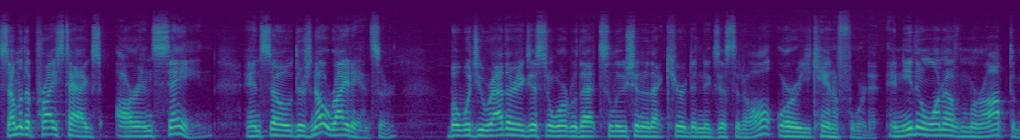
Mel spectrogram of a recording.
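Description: Speaking at a very fast pace, a man with a fairly high pitch uses lively intonation on a very clean recording with a silent background. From Texas. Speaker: podcast host. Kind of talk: podcast interview.

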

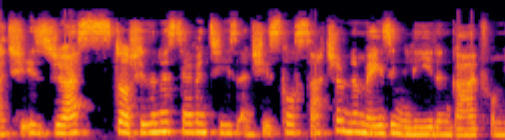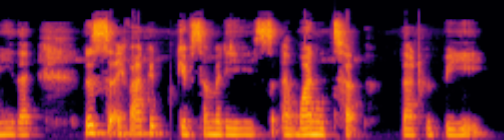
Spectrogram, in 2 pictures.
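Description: A somewhat breathy woman at medium pitch, with ordinary pitch variation, a fairly slow pace, and a quiet background. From South Africa, Cape Town. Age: 70s. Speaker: beauty college founder. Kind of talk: casual interview chat.

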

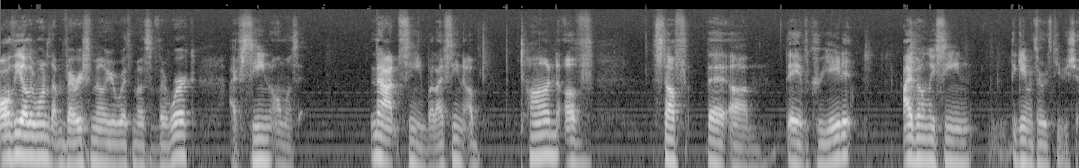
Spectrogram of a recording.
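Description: Speaking at a moderate pace with long, frequent pauses, a man with a medium-pitched voice shows ordinary pitch variation and big swings in loudness. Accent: American. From New Jersey. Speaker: podcast co-host. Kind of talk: casual chat.

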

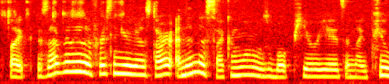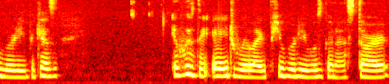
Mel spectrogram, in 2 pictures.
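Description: A woman with a non-native accent, fairly high pitch and ordinary pitch variation at a very fast pace. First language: not English. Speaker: podcast co-host. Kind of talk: casual chat.

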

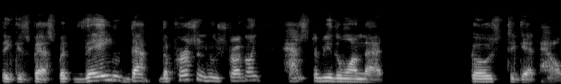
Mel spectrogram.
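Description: At a moderate pace, a man speaks with ordinary pitch variation in a dry, close sound with no echo. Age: 60s. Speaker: author. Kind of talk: casual chat.

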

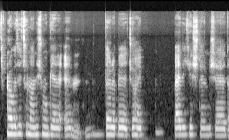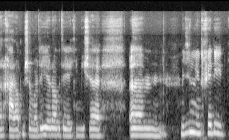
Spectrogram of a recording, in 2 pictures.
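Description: With fairly even intonation, a woman of medium pitch talks with long, frequent pauses. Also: fairly quick pace. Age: 20s. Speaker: podcast host. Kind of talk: casual monologue. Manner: hesitant.

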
